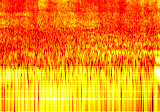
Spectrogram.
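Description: A road vehicle's engine running close by: a steady low hum whose pitch sinks slightly, like a vehicle going past.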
